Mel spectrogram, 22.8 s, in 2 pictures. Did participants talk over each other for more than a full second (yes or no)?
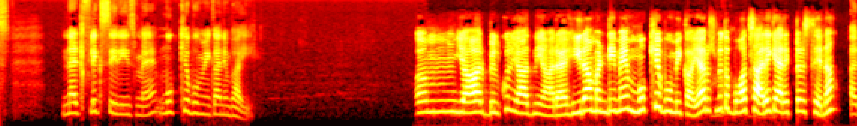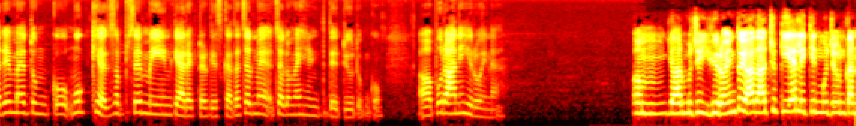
no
